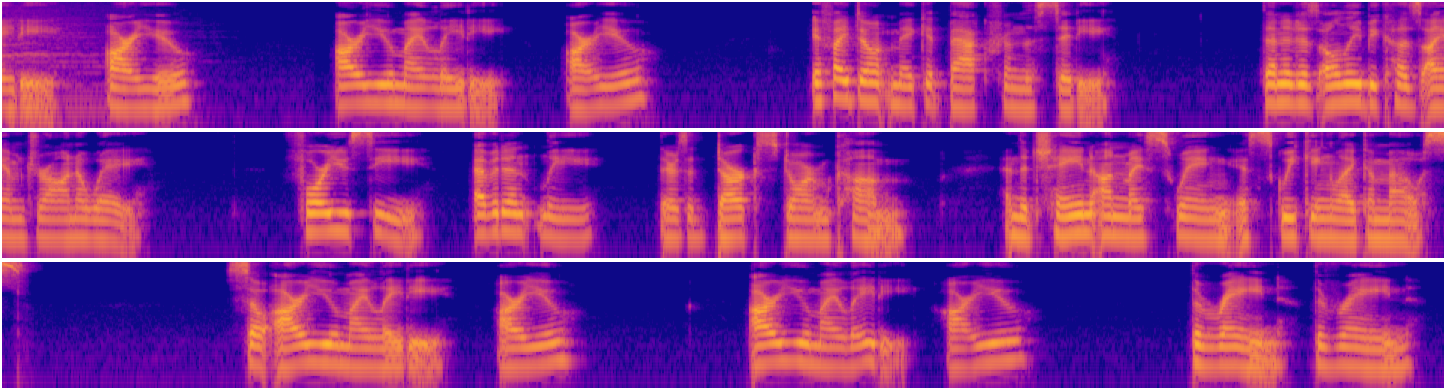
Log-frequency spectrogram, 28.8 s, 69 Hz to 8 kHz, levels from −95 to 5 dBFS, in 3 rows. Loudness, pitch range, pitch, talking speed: -21 LUFS, 145-180 Hz, 160 Hz, 130 wpm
